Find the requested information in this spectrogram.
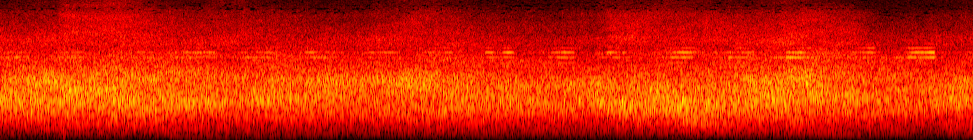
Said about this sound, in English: Is that the alarm to my life? Is that an alarm for me?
